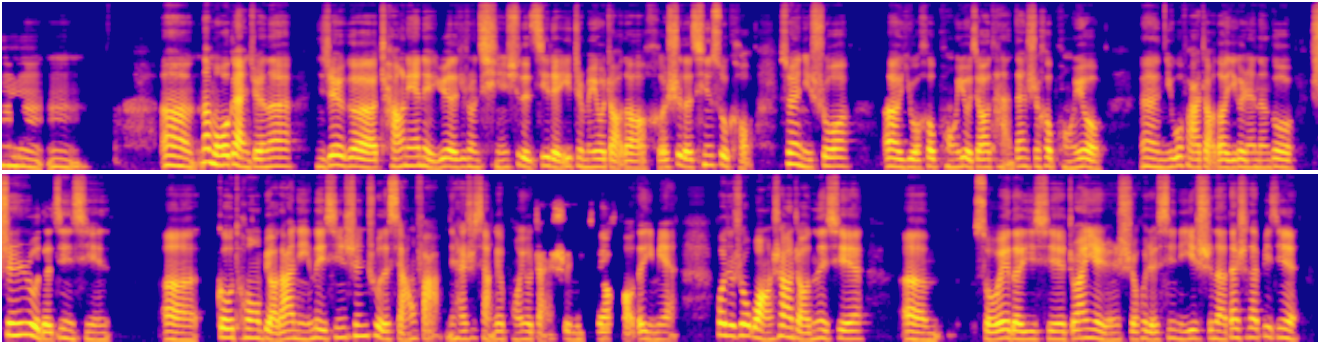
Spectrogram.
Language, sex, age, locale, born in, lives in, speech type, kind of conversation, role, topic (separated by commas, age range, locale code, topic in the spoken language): Chinese, female, 25-29, zh-CN, China, United States, conversation, advice, advisor, 为什么我会反复出现忧郁情绪并且很难自控？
